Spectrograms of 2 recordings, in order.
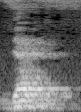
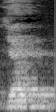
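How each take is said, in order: First: The consonant is a clear buzzing z. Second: The consonant sounds like j, tongue raised. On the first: The speaker calls it right. "kalau nempelnya di kursi bawah, ini jadinya zain" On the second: The speaker calls it wrong. "Kalau zaj itu nempelnya di kursi atas"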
